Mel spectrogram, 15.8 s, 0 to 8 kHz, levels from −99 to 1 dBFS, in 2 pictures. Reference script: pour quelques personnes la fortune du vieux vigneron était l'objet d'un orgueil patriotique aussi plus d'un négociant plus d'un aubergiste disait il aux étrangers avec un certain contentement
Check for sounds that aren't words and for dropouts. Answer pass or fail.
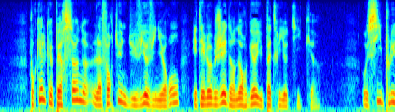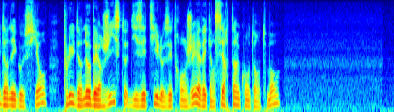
pass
